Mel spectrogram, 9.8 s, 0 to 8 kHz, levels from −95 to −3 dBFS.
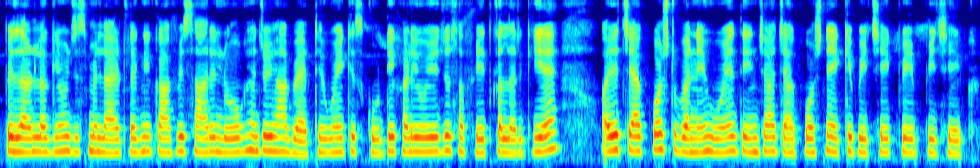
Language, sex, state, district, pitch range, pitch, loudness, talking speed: Hindi, female, Uttar Pradesh, Etah, 200-215 Hz, 210 Hz, -28 LUFS, 265 wpm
